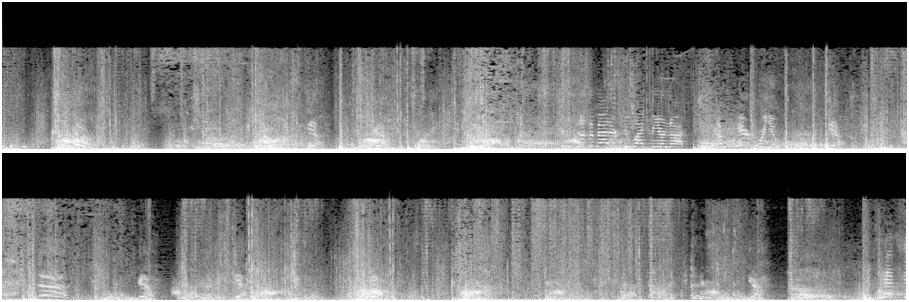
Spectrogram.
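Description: Heavy blows and crashes land again and again in a fight.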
